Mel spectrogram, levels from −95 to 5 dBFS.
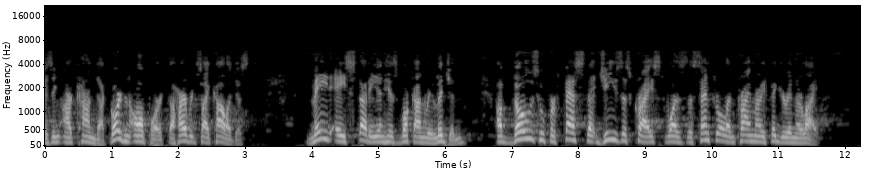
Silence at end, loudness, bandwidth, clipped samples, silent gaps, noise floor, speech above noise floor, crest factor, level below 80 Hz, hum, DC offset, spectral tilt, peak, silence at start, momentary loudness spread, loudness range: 0.65 s; -28 LUFS; 6 kHz; under 0.1%; none; -72 dBFS; 44 dB; 18 dB; -64 dBFS; none; under 0.1%; -6.5 dB/octave; -10 dBFS; 0 s; 7 LU; 3 LU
